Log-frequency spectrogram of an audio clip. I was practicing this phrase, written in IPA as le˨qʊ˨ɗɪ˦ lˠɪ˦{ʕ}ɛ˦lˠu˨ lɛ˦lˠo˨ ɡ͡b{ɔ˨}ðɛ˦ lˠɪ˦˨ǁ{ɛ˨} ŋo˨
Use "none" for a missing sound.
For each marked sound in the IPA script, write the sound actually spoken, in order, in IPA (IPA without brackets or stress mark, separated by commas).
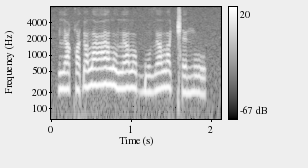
ʕ, o˨, ɛ˨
